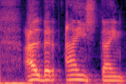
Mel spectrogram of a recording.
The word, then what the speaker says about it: Einstein: voy a pronunciar como si fuera mi abuela alemana, Albert Einstein College of Medicine en Nueva York en 2014.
